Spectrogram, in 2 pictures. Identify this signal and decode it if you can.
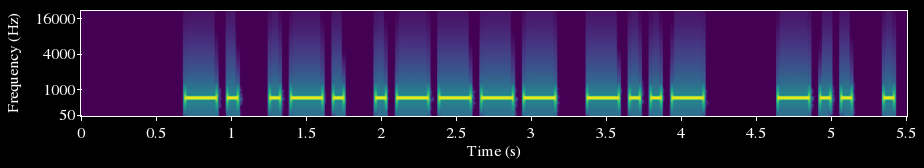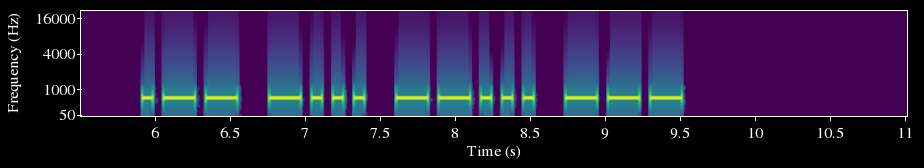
Morse code, heard as a keyed tone, about 17 wpm, 700 Hz. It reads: NR1X DE WB7O
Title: USA Callsign DE Callsign - 4 Characters - 17wpm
